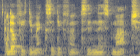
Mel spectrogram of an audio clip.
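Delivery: ordinary delivery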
